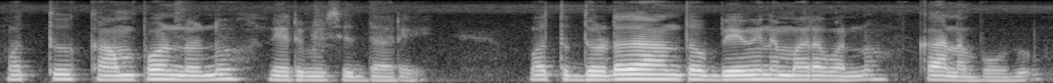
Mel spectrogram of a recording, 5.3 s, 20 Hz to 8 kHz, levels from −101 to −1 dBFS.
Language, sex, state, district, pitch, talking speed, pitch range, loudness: Kannada, male, Karnataka, Koppal, 155 Hz, 90 wpm, 145-165 Hz, -18 LUFS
